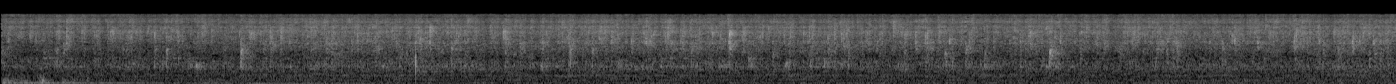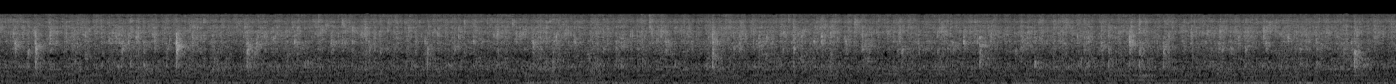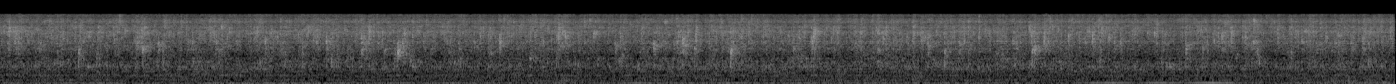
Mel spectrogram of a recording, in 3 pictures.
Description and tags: Sewer Drain
Recorded using portable digital recorder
